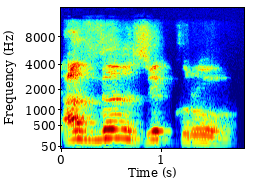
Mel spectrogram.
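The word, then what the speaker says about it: الذِّكْرُ: So it will be az zikru. Okay. So that is what it is written as this way. Lam is written, but it is not pronounced.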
